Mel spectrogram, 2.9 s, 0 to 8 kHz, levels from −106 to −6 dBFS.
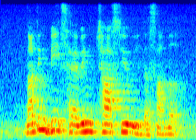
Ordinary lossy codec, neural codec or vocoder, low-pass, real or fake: none; none; 7.2 kHz; real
